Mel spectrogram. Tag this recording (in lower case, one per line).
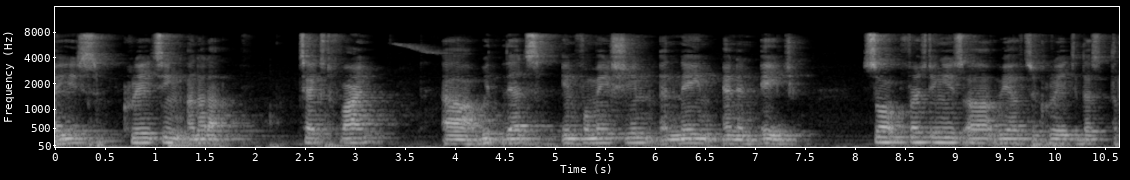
speech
